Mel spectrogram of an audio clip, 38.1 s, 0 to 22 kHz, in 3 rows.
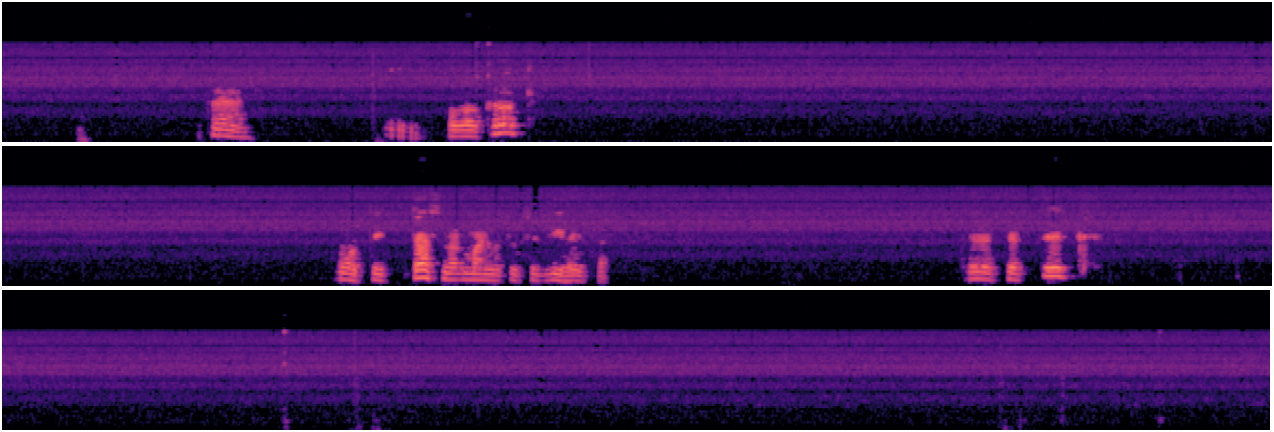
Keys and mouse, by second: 3.5 i, 5.9-28.1 drag, 28.9 space, 35.4 space, 36.9-38.0 drag.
